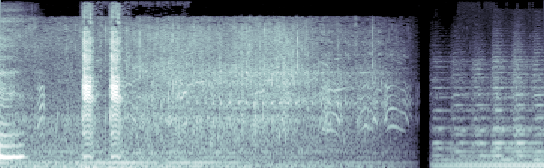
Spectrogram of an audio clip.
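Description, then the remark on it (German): Ducks being fed bread quack in a busy outdoor scene, with two sharp, loud bursts near the start over a steady wash of ambient noise, before the sound briefly cuts out and a low hum takes over. “Noch ein Stück Brot für die Enten”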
